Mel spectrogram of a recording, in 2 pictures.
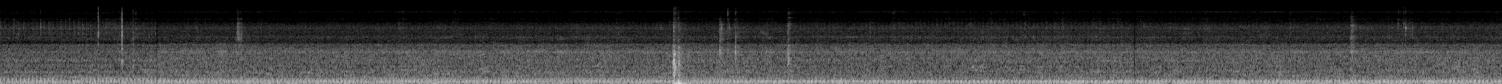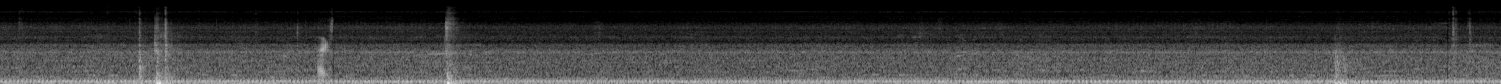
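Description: A steady engine drone at idle, with about four short, sharp metallic knocks: one about a fifth of the way in and three clustered a little past halfway.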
